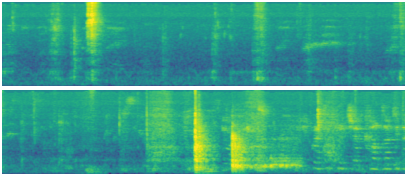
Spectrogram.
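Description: A person chewing a mouthful of cucumber salad, with sparse soft mouth clicks. About seven and a half seconds in come two louder knocks close together, then a brief voice-like murmur.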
